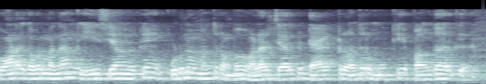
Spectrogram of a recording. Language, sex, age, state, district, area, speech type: Tamil, male, 18-30, Tamil Nadu, Erode, rural, spontaneous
